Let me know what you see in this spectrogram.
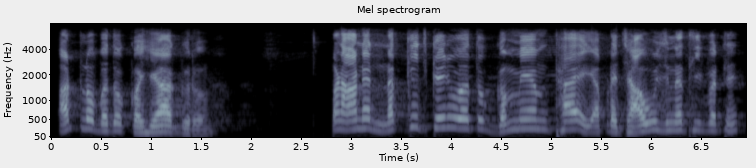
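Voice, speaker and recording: A male preacher tells a story in his sermon. He speaks in an animated way, with dramatic emphasis. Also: high-pitched. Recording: dull sound, long hall reverb.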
